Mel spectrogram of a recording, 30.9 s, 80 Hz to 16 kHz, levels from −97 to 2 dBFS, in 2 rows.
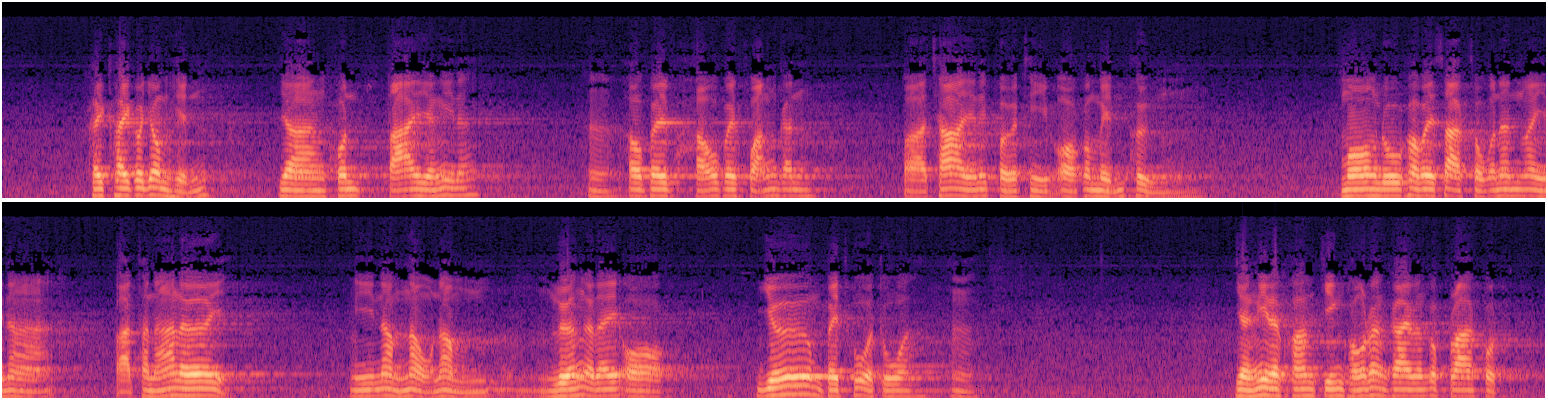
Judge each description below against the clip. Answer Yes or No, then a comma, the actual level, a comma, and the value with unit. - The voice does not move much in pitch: Yes, narrow, 2.2 semitones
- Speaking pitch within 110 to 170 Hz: Yes, low, 120 Hz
